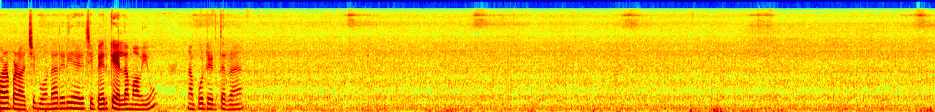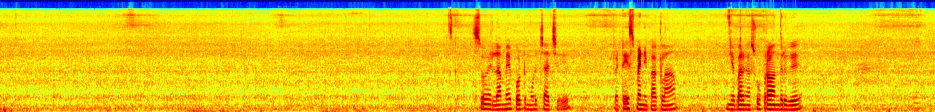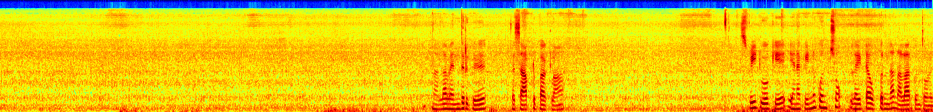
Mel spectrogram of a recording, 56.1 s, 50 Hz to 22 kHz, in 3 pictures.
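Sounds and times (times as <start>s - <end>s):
hiss and low rumble: 0.0s - 56.0s.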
